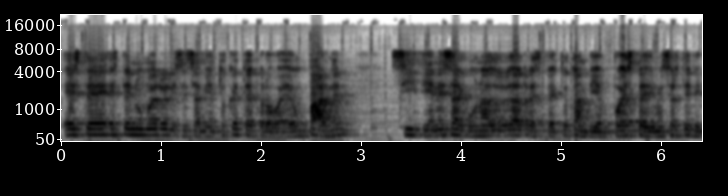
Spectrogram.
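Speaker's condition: No condition

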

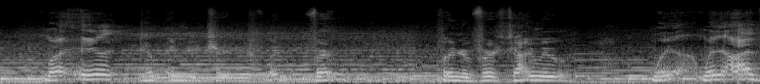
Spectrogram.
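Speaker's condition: Cerebral palsy; able to do public speaking and DJ

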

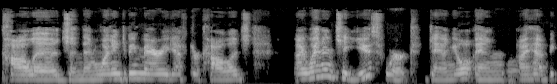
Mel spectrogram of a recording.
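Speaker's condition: Cleft palate, cleft lip and palate, no nose, severe

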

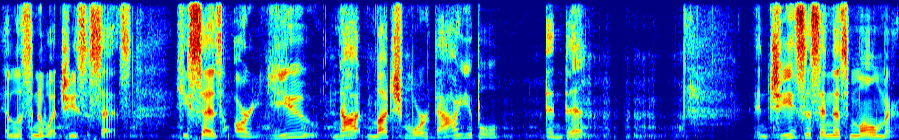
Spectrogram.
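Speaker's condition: No condition

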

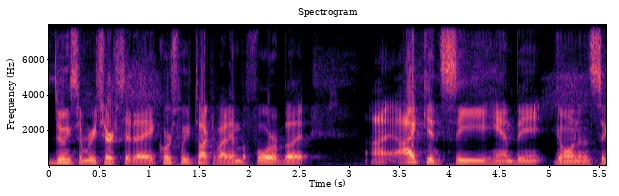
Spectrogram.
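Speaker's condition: No condition

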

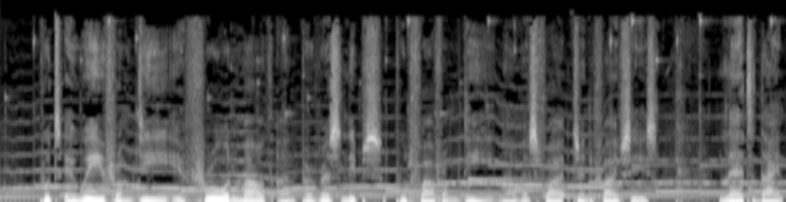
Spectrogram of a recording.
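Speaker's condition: No condition

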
